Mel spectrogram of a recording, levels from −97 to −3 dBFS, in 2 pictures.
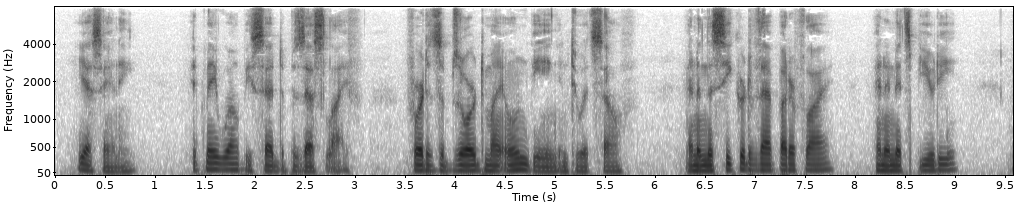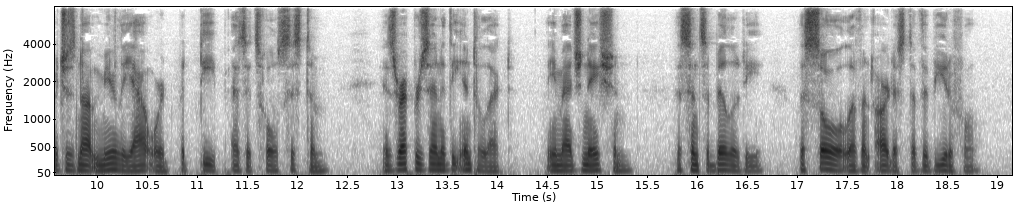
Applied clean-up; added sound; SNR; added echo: none; none; none; none.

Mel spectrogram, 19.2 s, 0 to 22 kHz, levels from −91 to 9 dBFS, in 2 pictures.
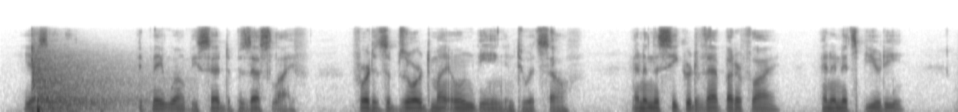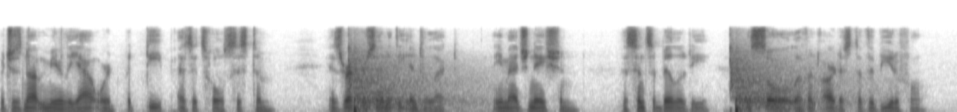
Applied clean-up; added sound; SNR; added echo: none; Gunshot, gunfire; 0 dB; none.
